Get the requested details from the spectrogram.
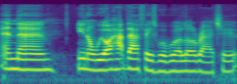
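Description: A woman's fairly low voice, an unremarkable speaking voice, with fairly even intonation, a dry sound with no echo and a quiet background. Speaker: podcast guest. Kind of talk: interview answer. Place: studio. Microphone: studio mic.

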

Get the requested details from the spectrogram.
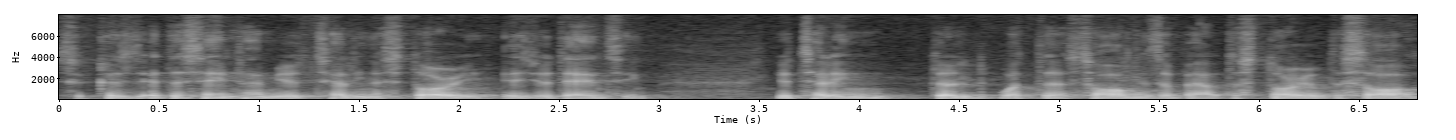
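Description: This man has a Tongan accent and a very deep, low pitch. His tone is dark and mellow, and his intonation is monotone and flat. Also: fairly quick pace. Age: 20s. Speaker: dancer and dance teacher. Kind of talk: dance tutorial; interview. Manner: halting. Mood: calm, explanatory. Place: home room.

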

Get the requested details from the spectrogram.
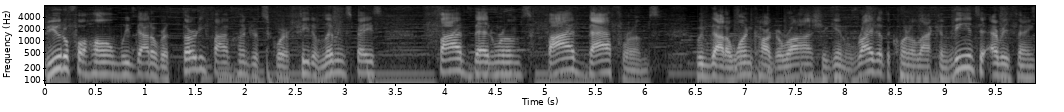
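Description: With faint music in the background, a man talks at a fairly quick pace in a dry sound with no echo. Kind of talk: property tour presentation. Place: street. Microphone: lapel.

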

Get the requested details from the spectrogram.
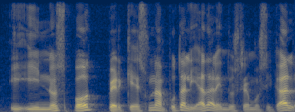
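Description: Bright and sharp, the voice has an animated tone and lively intonation at a fairly quick pace against a quiet background. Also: man. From Catalonia, Maresme (Vilassar de Mar); Catalonia. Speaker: amateur reggaeton musician; radio guest. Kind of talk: casual chat. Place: studio. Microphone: studio mic.

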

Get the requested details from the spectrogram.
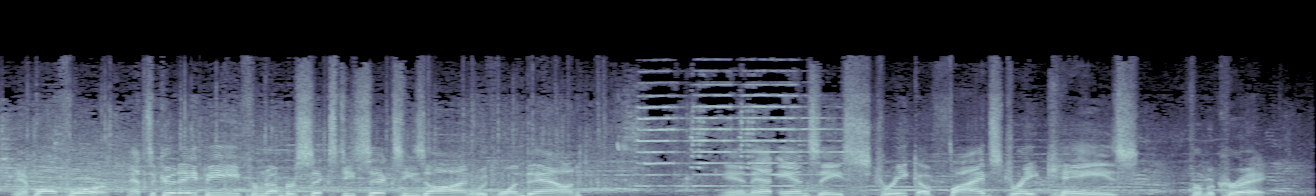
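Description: Amid noticeable background noise, a man speaks very slowly in a high voice with ordinary pitch variation and very even loudness. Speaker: sports commentator. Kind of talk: live TV sports commentary, play-by-play. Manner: polished, broadcast-style.

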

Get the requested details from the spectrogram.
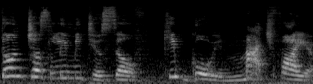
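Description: Light background noise sits behind a woman speaking at a high pitch and a moderate pace. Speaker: motivational vlogger. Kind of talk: motivational talk to camera. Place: home room.

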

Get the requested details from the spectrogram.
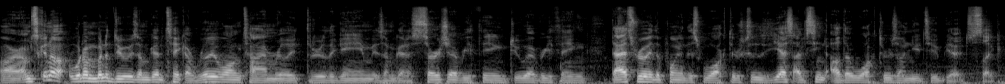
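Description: Words come at a very fast pace with hardly any pauses. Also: man, ordinary pitch variation. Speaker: gaming YouTuber. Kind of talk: casual gameplay commentary. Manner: casual, chatty, joking.

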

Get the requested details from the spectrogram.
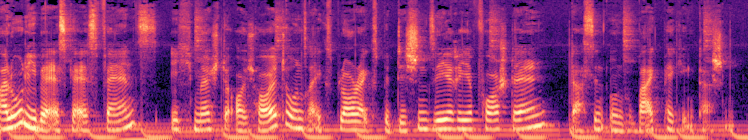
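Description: A woman speaks with hardly any pauses. Faint music plays in the background. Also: moderate pace. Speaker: presenter. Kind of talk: product presentation. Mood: friendly, upbeat. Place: workshop.

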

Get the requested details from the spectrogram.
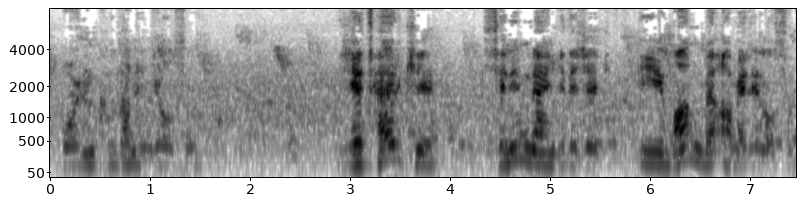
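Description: A man's fairly high-pitched voice at a very slow pace, ordinary pitch variation, noticeable background noise. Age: 70s. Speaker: lawyer. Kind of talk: poetry reading. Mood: cheerful, smiling. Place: cafe.

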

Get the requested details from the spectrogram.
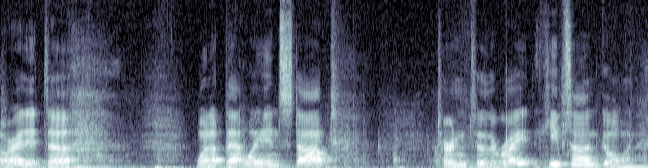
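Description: Against light background noise, a man talks at a fairly slow pace. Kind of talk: exploration commentary. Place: tunnel cave. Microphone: phone near.

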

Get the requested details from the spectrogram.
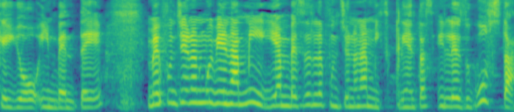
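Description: A woman's fairly high-pitched voice at a moderate pace. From US, California, Mexican-American (Michoacán parents). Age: 20s. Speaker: makeup vlogger. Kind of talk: makeup tutorial. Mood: brash, crude, playful. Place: home room. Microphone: phone near.

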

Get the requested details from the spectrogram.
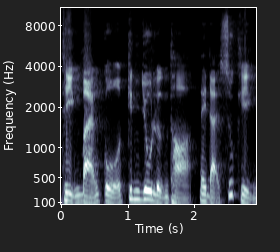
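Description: Fairly low in pitch, this man speaks with lively intonation. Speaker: Buddhist monk teacher. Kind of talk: sermon.

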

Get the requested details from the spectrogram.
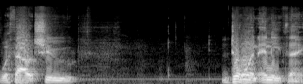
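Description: Faint background music sits under a man talking at a fairly low pitch. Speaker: supplement reviewer. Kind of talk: casual vlog chat. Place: home room. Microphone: phone near.

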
